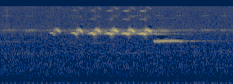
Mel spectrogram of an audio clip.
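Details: Song of an Ortolan Bunting: a run of about eight clear, ringing high syllables, each sliding upward, closing with a single lower, sustained note that dips slightly. A constant thin high hiss sits in the background.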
